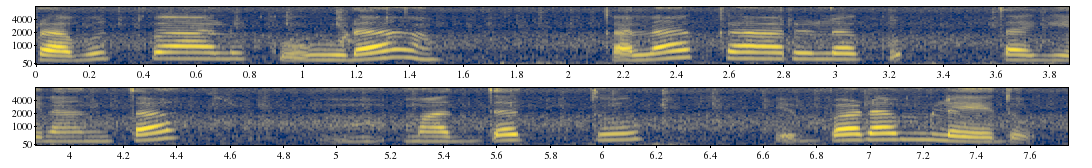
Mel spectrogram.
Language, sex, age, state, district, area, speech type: Telugu, female, 18-30, Telangana, Komaram Bheem, urban, spontaneous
